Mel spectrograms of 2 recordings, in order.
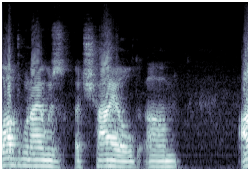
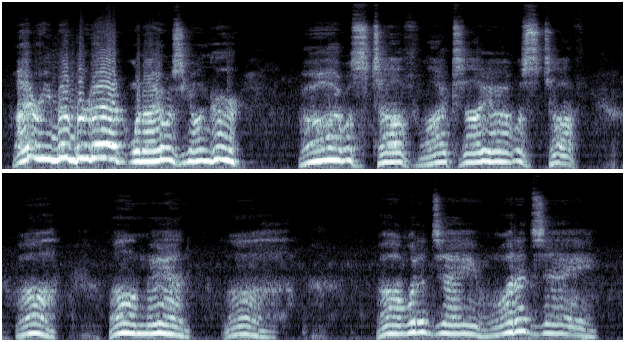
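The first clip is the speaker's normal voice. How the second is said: put-on elderly man's voice, pitched higher; 6 semitones higher than usual. Describing a man's sixth personality, an old man, in an old man voice. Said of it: "as an old man".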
